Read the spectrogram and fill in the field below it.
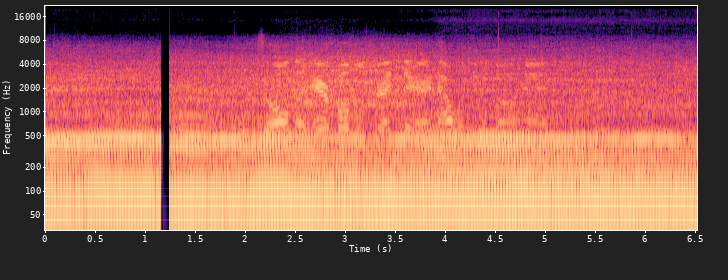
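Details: Kawasaki ZX6R being rebuilt, started right after draining water and filling coolant to purge air bubbles: steady, even, smooth idle with no knocks, misfires or rattles; running normally.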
